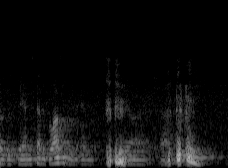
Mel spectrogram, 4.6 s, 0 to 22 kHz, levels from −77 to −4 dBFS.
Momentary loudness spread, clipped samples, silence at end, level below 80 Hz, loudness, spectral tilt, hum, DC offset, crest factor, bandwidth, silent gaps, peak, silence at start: 18 LU; under 0.1%; 0 s; -74 dBFS; -40 LUFS; -8.5 dB/octave; none; under 0.1%; 22 dB; 16 kHz; none; -18 dBFS; 0 s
